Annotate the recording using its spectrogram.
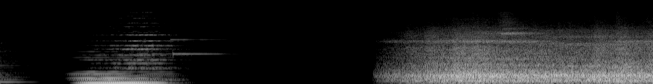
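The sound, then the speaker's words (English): A New York City subway train: a loud, low horn blast, a brief silence, then the heavy, steady roar and rattle of the train rumbling past, with no one speaking. “The sounds, the sights, the smells of New York City's subway.”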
